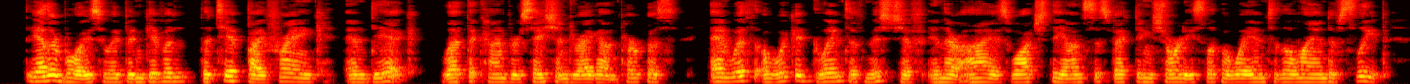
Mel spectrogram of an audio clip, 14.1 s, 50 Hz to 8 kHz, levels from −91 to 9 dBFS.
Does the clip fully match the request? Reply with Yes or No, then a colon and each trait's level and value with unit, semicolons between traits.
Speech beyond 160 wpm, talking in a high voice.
No: average, 170 wpm; low, 135 Hz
